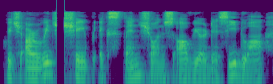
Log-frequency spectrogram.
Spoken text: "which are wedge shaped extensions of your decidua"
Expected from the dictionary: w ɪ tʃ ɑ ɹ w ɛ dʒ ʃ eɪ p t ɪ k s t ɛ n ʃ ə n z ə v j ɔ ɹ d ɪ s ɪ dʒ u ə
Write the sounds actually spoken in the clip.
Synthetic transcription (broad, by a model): w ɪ tʃ ɑ ɹ w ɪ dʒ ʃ eɪ p ɪ k s t ɛ n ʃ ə n s ə v j ɔ ɹ d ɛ s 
